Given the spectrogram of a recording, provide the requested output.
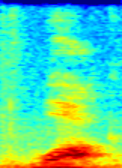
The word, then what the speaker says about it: walk: in front of it walk awk you don't hear the L but it's there walk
